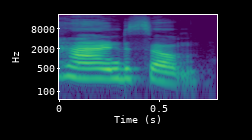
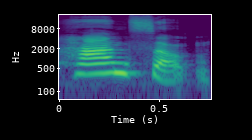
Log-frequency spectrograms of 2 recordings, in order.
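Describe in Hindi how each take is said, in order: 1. d ध्वनि स्पष्ट रूप से बोली जाती है। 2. d ध्वनि को साइलेंट छोड़ दिया जाता है। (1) "ना कि हैंडसम, जी नहीं, वो बहुत गलत साउंड करता है" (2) "यहाँ पे हमारा लेटर डी जो कि है वो साइलेंट होता है"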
